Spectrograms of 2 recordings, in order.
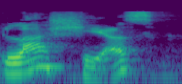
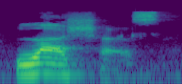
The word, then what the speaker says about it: luscious: It's also wrong to say lashious. You say luscious. Shus. The i not pronounced. Lushus.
